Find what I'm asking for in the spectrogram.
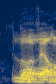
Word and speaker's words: Louisville: I learned that is officially how you pronounce it. Our friend Pico says you have to pronounce it like you have gravel in your mouth, Louisville. Whoa.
